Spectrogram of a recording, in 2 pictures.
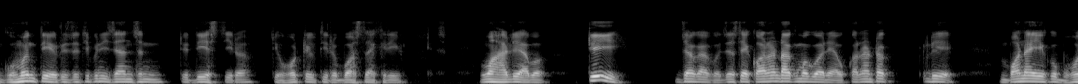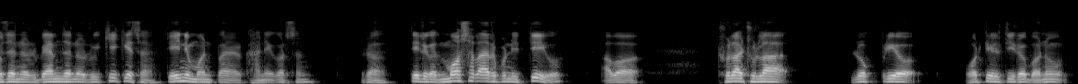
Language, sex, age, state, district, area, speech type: Nepali, male, 60+, West Bengal, Darjeeling, rural, spontaneous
